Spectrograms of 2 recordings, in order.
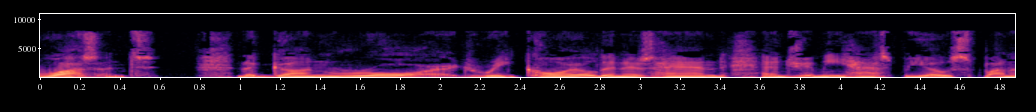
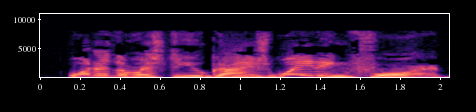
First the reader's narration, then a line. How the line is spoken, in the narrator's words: Balazar screamed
